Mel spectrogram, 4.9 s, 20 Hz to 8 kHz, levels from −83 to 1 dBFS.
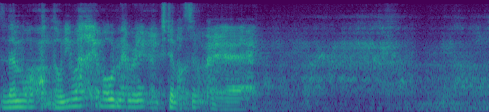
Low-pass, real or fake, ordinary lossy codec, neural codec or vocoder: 7.2 kHz; fake; none; codec, 16 kHz in and 24 kHz out, 0.6 kbps, FocalCodec, streaming, 4096 codes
